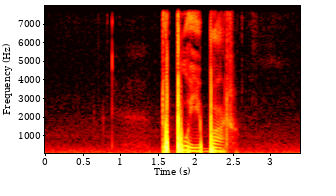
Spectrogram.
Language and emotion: Russian, angry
